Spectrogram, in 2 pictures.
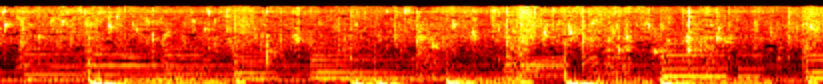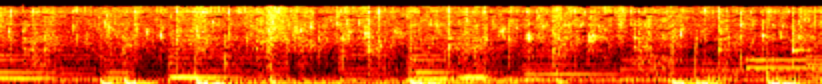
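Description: Garlic and onion sizzling as they fry in hot oil in a wok, stirred with a metal spatula. Background music with a steady beat plays underneath.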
